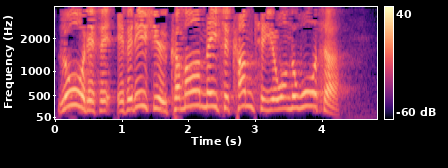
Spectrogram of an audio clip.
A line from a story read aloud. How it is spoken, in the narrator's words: he shouts back to Jesus ... and says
